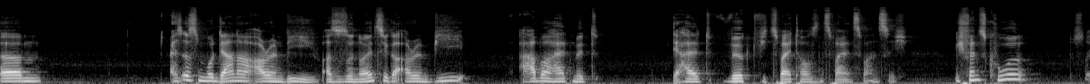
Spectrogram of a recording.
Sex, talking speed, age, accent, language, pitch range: male, 115 wpm, 30-49, German, German, 125-150 Hz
